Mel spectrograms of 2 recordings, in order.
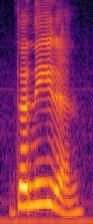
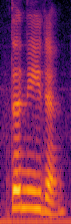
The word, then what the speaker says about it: Dunedin: never say it right Doon indan the knee Dunedin yeah Dunedin okay yeah that's where my daughter is hi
